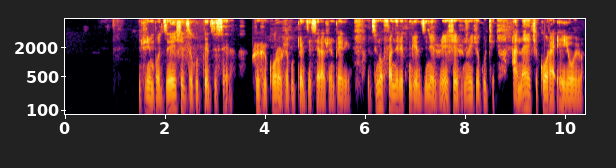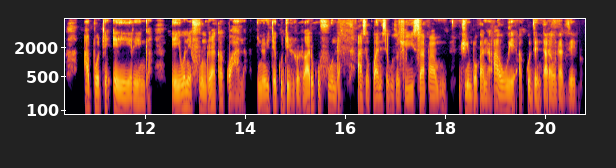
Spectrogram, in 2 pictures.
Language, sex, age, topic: Ndau, male, 18-24, education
